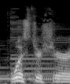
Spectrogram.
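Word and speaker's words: Worcestershire: Oh, the English language and its delightful disregard for spelling things phonetically. Worcershure is a beautiful county in the West Midlands of England.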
